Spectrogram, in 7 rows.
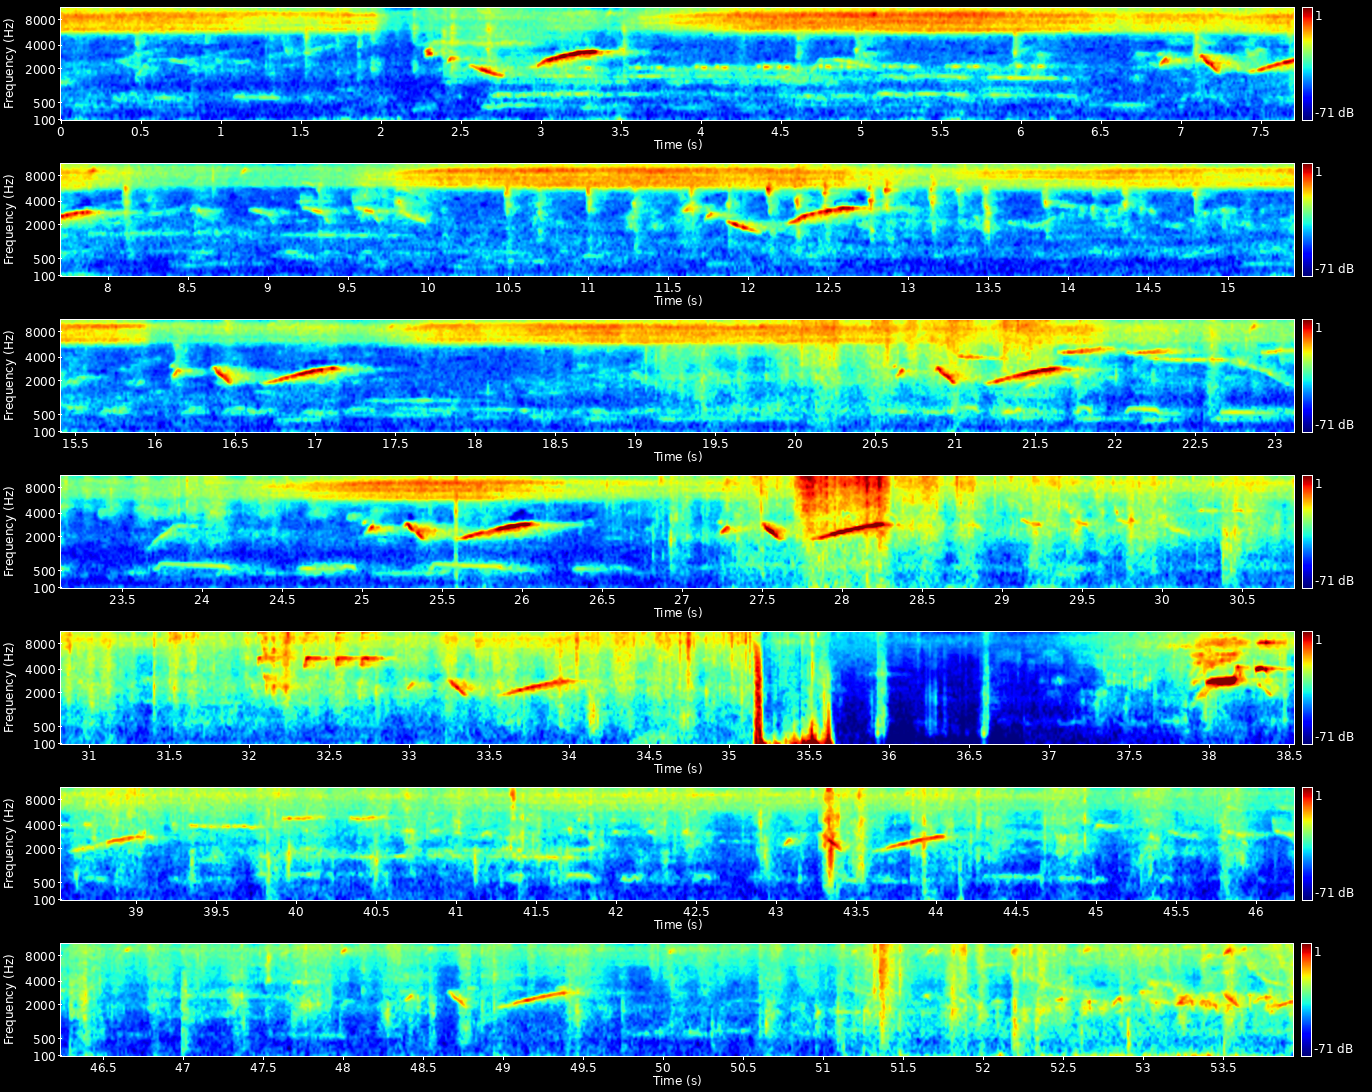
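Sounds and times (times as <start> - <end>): crackling rustle: 27.4 - 35.7.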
